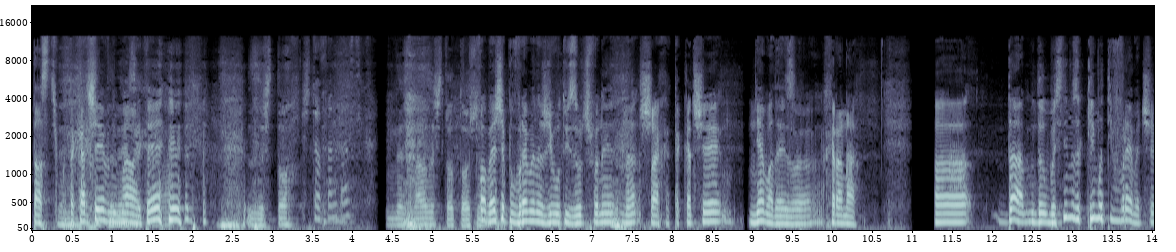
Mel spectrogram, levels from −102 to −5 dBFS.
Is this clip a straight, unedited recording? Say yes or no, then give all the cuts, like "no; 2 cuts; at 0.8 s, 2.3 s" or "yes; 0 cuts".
no; 1 cut; at 8.9 s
